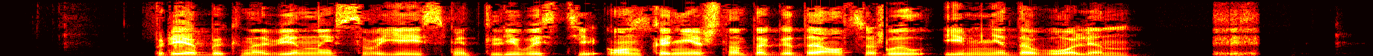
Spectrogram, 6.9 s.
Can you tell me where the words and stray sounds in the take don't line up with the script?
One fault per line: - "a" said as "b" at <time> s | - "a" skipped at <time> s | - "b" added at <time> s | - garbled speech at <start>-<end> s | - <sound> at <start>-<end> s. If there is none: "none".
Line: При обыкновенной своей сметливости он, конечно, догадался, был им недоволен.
- laugh at 6.1-6.3 s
